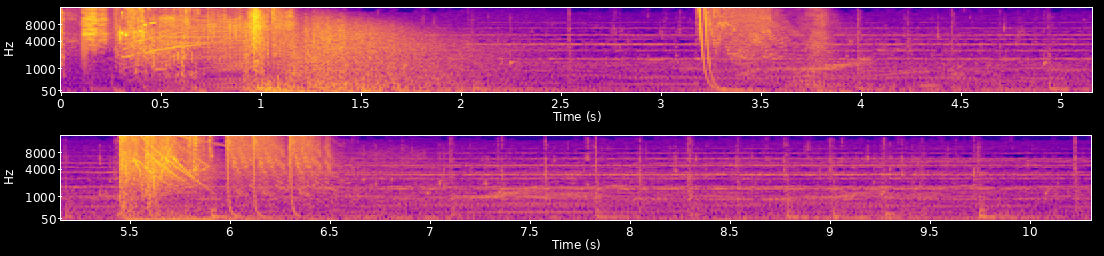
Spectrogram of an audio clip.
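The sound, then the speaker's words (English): Royalty-free laser blast sound effects: a few sharp zaps with fast-falling pitch, the first loudest and trailing into a booming rumble, the others separated by fading, ringing tails. “if you've just heard the, the royalty-free laser blasts”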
